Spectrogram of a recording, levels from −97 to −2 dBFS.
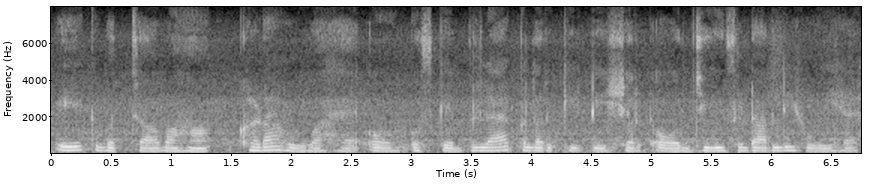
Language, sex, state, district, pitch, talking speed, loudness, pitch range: Hindi, female, Punjab, Fazilka, 155 Hz, 160 wpm, -18 LUFS, 145-165 Hz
